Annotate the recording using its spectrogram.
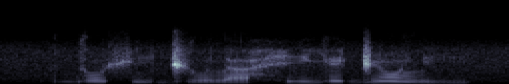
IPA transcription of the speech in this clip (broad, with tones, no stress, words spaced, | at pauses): do˧ ʃi˨d͡ʒo˨la˨ hi˧je˦d͡ʒɔ̃˦˨ li˨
